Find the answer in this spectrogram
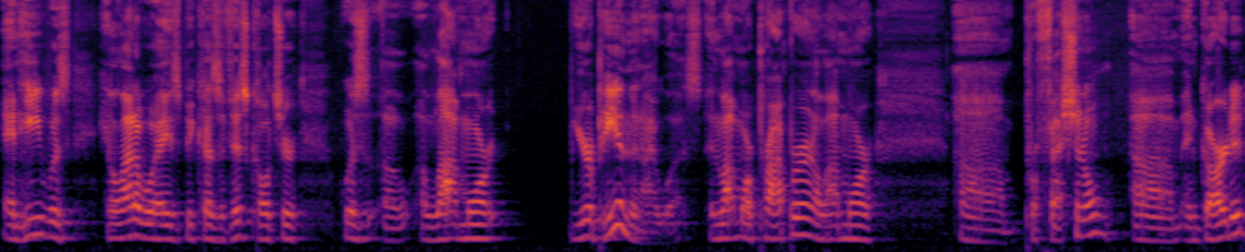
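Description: Pitched fairly high with ordinary variation, a man talks at a moderate pace in an unremarkable speaking voice. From Ohio, US Midwest. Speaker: podcast co-host. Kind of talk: casual chat.

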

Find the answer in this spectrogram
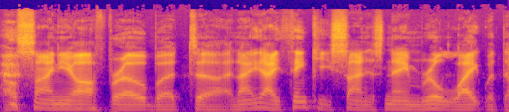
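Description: A man talks at a fairly quick pace with an American accent. His pitch is fairly low and his intonation fairly even. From Virginia, US. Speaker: military instructor and skydiver. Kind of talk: interview. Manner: halting.

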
